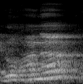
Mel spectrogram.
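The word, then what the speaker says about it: Rohana: ओ एच ए एन ए ये किसी का प्रोनाउंस प्रोनाउन है नाउन है तो रो हा ना रोहा ना क्या हो गया रोहाना ये छोटा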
